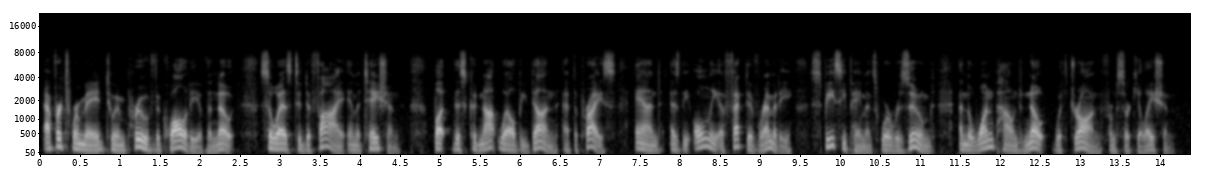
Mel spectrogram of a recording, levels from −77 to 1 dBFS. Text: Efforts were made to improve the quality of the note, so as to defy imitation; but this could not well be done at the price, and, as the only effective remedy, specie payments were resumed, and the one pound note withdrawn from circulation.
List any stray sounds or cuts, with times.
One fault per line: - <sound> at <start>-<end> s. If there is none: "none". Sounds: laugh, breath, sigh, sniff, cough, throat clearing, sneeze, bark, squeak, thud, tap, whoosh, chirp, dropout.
none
